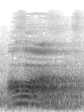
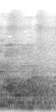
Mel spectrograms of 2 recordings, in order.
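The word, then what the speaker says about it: hour: মতো উচ্চারিত হয়ে যাচ্ছে, কনসোনেন্ট হওয়া সত্ত্বেও ভাওয়েলের মতো উচ্চারিত হয়ে যাচ্ছে, তাই আমরা বসাবো এন আওয়ার, N honest man, এইচ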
